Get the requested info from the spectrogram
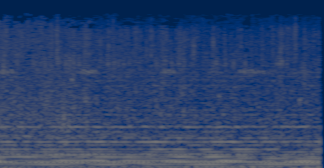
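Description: Calm fantasy ambient music: slow, sustained synth-pad chords held low and steady, with a soft patter of rain layered underneath.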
